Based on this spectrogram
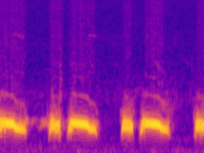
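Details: Spotted dove decoy voice in the Vietnamese 'thổ' style, Thúc Gù, meant to provoke wild birds into cooing. Steady, regular repetition of a short clipped coo followed by a long, level-then-dropping hoot, several times over in clean quiet.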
